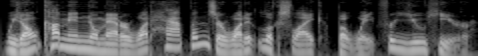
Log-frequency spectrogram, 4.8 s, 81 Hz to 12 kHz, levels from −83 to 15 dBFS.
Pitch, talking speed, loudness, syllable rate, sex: 130 Hz, 225 wpm, -19 LUFS, 4.6 syllables/s, male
